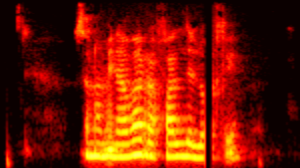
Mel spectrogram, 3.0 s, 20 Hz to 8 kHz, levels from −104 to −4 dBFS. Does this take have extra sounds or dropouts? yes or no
yes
